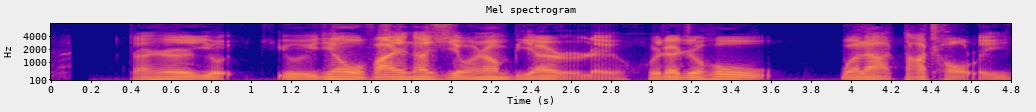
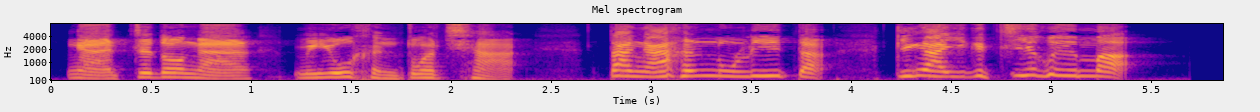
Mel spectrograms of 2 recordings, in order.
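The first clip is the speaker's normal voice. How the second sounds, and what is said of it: Imitating cartoon character Xiong Er. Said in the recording (Chinese): “又学着熊二的声音说道”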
